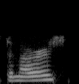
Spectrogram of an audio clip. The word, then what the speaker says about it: Demers: My last name is Demers. – Can you spell that, please? – D-E-M-E-R-S. – I've got D like dog, D-E-M-E-R-S.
